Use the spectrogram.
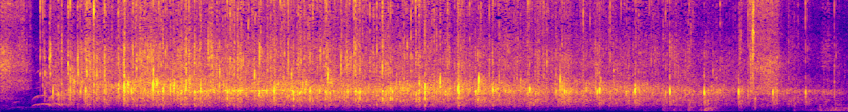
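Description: Sustained applause from an audience, a dense, even clatter of many hands clapping that swells quickly and holds steady for several seconds before tapering slightly at the end.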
